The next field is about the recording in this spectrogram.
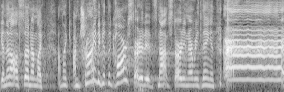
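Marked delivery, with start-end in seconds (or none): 4.5-5.7 long, high, loud horn blare; mock horn held out loud and high; imitated car horn. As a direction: lean on it like a horn. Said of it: "he's just blaring his horn".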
